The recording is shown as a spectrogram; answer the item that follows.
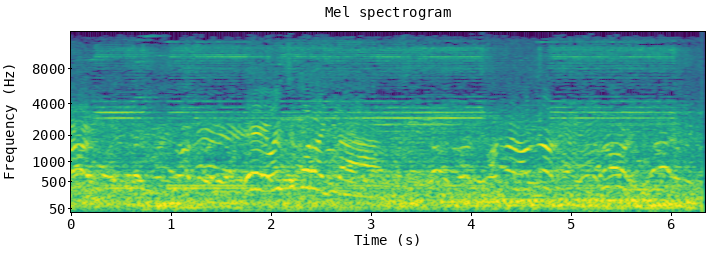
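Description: Several men shouting and calling over one another, over a steady low street rumble.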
